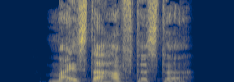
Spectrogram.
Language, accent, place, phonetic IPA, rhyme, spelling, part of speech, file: German, Germany, Berlin, [ˈmaɪ̯stɐhaftəstə], -aɪ̯stɐhaftəstə, meisterhafteste, adjective, De-meisterhafteste.ogg
- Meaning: inflection of meisterhaft: 1. strong/mixed nominative/accusative feminine singular superlative degree 2. strong nominative/accusative plural superlative degree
